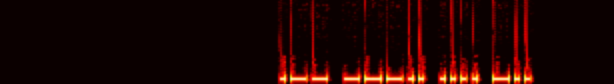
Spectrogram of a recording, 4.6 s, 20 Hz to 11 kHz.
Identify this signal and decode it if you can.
Morse code, heard as a keyed tone, about 30 wpm, 700 Hz. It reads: W8HD
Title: USA Call Signs - 4 Characters - Repeated 3x - 30wpm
